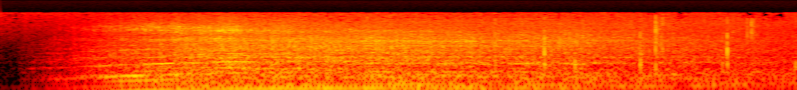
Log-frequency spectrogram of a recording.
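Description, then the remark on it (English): A bus engine rumbles up from quiet and holds a steady drone, with low tones shifting as it drives along and a few small rattles and clicks near the end; the earlier bus out of town. “A good job we got the earlier bus, or we'd have been stranded in town.”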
